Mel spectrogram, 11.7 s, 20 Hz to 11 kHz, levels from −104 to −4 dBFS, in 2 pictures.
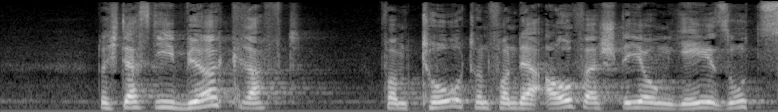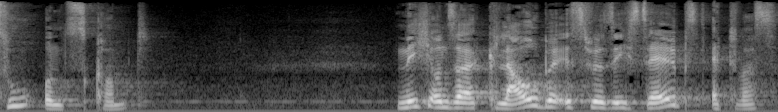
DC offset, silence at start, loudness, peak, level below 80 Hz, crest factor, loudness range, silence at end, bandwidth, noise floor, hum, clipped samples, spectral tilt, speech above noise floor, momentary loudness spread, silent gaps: under 0.1%; 0.75 s; -28 LUFS; -10 dBFS; -64 dBFS; 18 dB; 7 LU; 0.05 s; 11 kHz; -62 dBFS; none; under 0.1%; -4.5 dB/octave; 34 dB; 12 LU; none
